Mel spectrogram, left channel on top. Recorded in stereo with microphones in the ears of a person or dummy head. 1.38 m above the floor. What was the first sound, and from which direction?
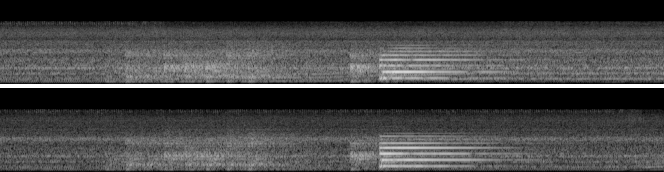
Knocking, 25° left (ahead or behind).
